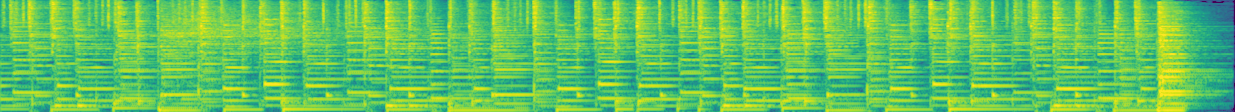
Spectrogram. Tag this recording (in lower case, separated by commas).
music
